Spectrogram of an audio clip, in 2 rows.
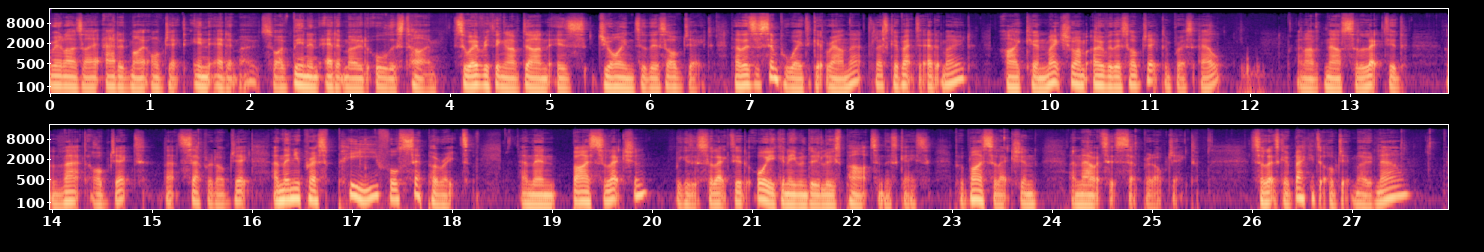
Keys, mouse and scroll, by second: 8.3 Tab, 11.6 l, 17.1 p, 24.4-27.5 middle drag.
